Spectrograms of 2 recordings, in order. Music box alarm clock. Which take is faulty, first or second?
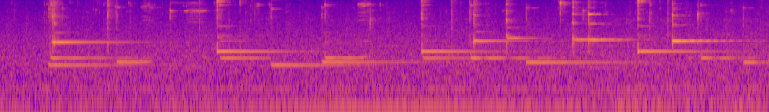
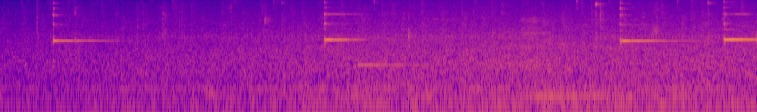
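second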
